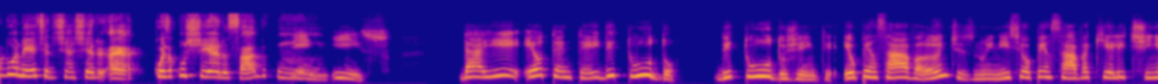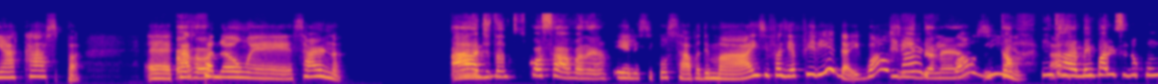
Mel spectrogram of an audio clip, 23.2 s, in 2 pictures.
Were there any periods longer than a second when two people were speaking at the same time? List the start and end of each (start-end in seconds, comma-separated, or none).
20.4-22.3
